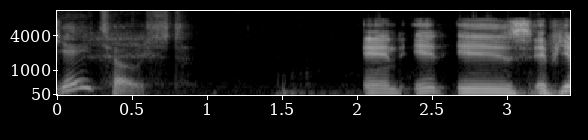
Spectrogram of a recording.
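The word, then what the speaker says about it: Gjetost: actually pronounced for me it's actually pronounced yay toast so yay we're gonna have toast yato's yay toast and it is if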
